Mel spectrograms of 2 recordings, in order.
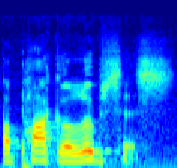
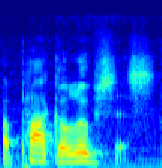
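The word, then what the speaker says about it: ἀποκάλυψις: that word revelation is the Greek word it's pronounced apocalypsis apocalypsis you've heard of the word apocalypse before right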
